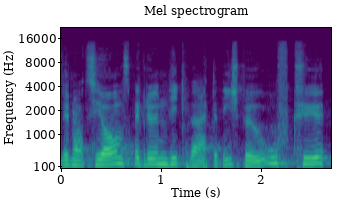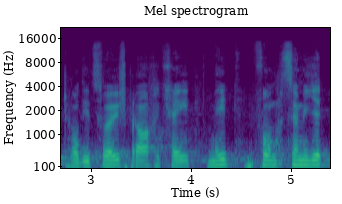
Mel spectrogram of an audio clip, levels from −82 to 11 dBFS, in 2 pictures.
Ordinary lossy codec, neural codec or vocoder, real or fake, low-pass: none; codec, 44.1 kHz, 3.4 kbps, Pupu-Codec; fake; 14.4 kHz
